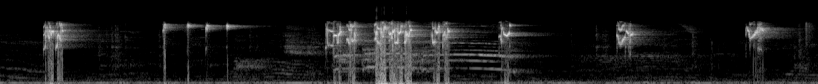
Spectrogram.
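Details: Lovebird in ngetik fighter style, calling to stimulate ngekek in others; loud grating shrieks and quick high chirps, with a dense noisy burst mid-clip and faint tonal notes behind.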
